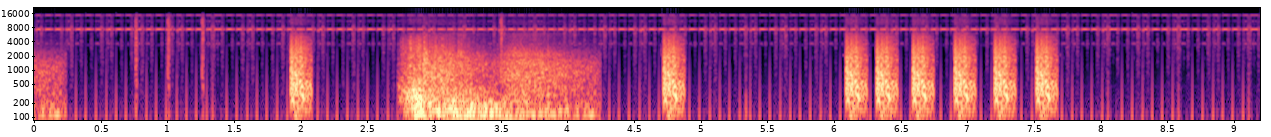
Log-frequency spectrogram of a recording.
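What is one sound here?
A helicopter's rotor chops steadily.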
